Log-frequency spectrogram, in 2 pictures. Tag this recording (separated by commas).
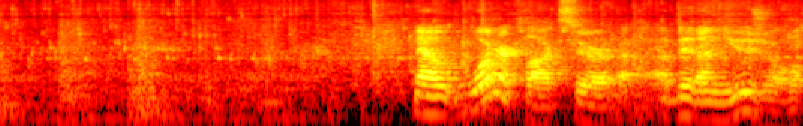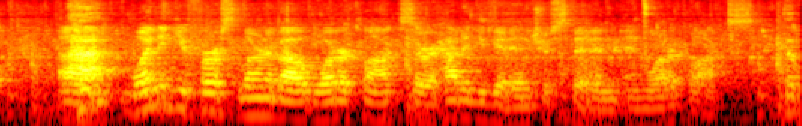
Stream, Speech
